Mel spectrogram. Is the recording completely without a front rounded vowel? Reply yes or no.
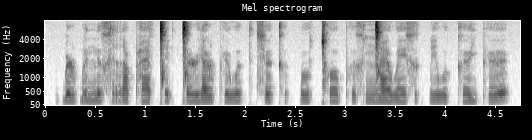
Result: no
